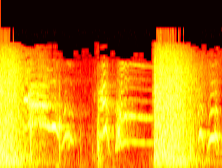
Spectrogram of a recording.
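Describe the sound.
A gunshot in a radio drama: a sharp, loud bang bursts out amid tense, shouting voices.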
